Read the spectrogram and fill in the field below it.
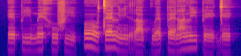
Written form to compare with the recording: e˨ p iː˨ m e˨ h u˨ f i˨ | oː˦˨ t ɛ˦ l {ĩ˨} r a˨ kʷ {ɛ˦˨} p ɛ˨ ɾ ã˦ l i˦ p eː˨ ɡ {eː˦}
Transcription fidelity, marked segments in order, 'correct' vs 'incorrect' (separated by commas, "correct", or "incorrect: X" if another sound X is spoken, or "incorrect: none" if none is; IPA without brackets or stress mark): correct, incorrect: ɛ˨˦, incorrect: e˦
